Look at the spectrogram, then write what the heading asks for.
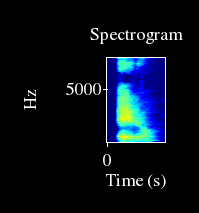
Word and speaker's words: pero: Because on the third word you can see pero. If you don't have those two R's, it will sound like pero.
